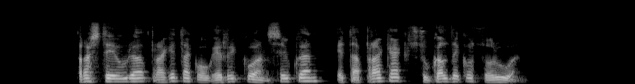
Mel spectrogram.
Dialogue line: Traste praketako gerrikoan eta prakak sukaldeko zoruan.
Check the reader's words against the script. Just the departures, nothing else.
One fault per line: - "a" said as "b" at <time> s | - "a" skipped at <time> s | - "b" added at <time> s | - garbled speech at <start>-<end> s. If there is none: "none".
- "hura" added at 1.2 s
- "zeukan" added at 2.8 s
